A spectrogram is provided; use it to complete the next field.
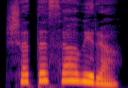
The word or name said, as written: ಶತಸಾವಿರ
